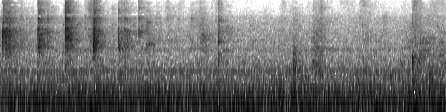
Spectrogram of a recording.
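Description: Small hard parts clicking and clinking as they are handled, several quick clicks in the first second and a few scattered ones after, over a steady low hum.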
